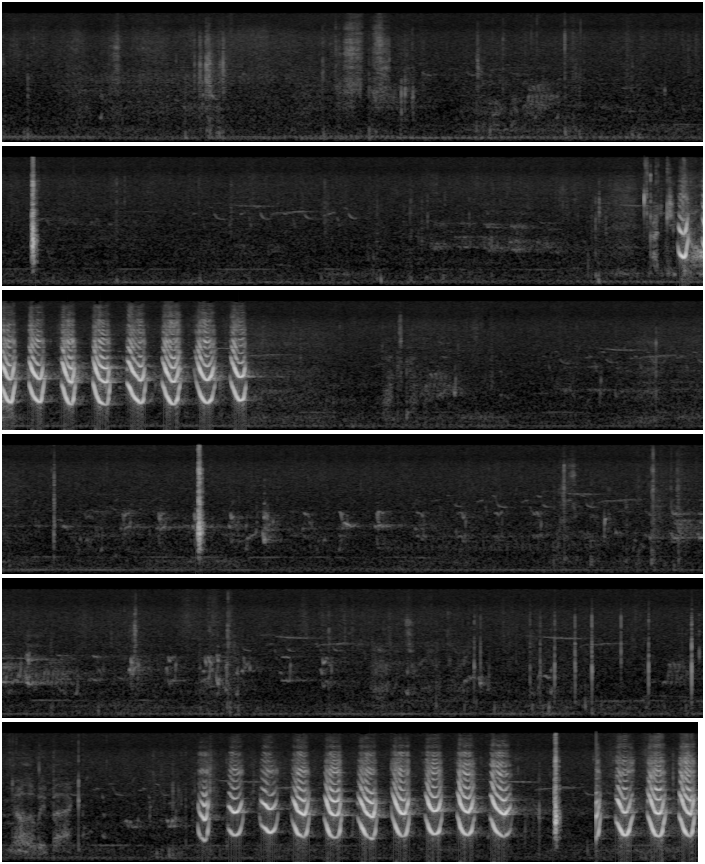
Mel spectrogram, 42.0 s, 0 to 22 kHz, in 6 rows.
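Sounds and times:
turkey yelping and clucking: 0:13.8 - 0:16.6, 0:21.5 - 0:26.1, 0:27.1 - 0:33.5, 0:34.6 - 0:35.0, 0:36.2 - 0:42.0.

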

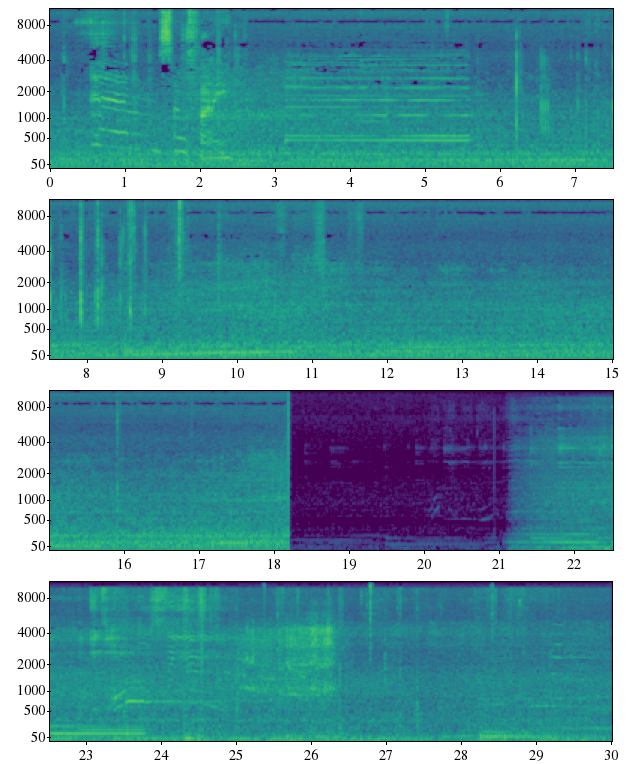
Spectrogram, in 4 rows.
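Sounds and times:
vehicle rumble from inside cabin: 0:00.0 - 0:18.3, 0:21.2 - 0:30.0
car horn: 0:03.1 - 0:05.8.

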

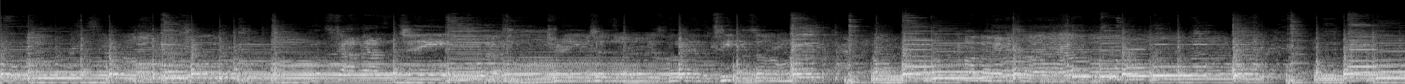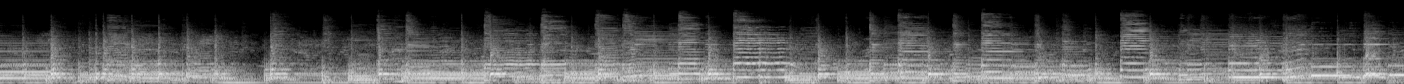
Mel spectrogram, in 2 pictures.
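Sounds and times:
saxophone: 0:00.0 - 0:03.1, 0:08.8 - 0:12.7, 0:24.9 - 0:28.0
hand drum rhythm: 0:00.0 - 0:28.0
strummed acoustic guitars: 0:00.0 - 0:28.0.

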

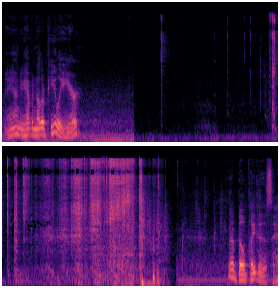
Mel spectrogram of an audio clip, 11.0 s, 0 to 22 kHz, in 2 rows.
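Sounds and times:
plastic film peeling: 0:04.8 - 0:10.1.

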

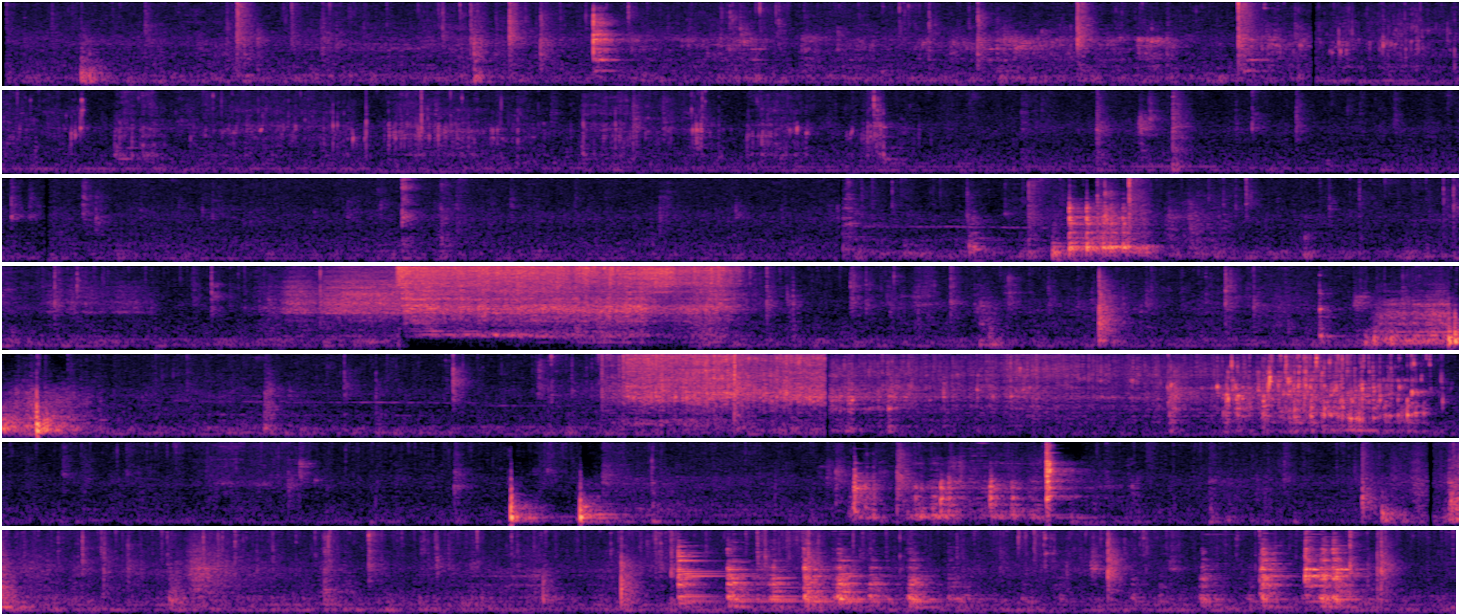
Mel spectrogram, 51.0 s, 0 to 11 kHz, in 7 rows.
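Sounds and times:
liquid pouring into a pot: 0:02.9 - 0:11.9, 0:32.1 - 0:36.5
pottery and cookware clinking: 0:03.0 - 0:11.8, 0:19.9 - 0:20.4, 0:47.0 - 0:50.7.

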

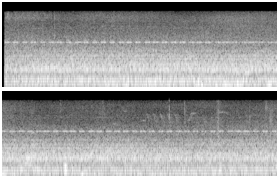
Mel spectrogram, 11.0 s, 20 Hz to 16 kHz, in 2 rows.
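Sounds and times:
diesel locomotive engine rumbling: 0:00.1 - 0:11.0
thin steady high tone: 0:00.1 - 0:11.0.

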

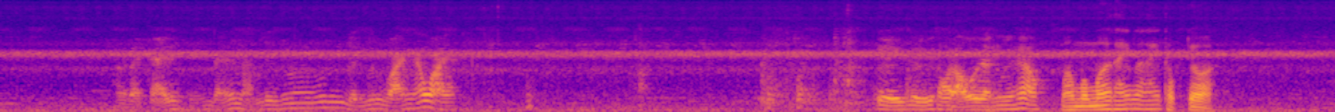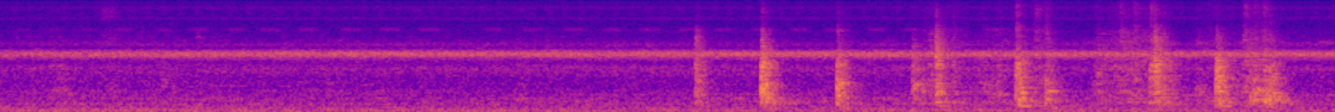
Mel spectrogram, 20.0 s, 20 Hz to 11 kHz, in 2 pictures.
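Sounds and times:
night insects chirring: 0:00.0 - 0:20.0
sharp knocks and taps: 0:15.2 - 0:19.8.

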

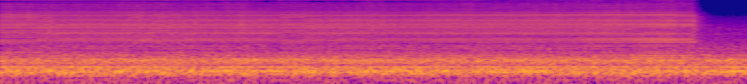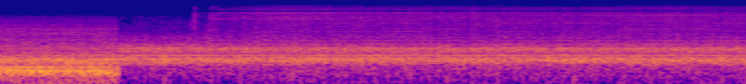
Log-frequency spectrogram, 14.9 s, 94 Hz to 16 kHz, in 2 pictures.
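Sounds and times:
welding arc hissing: 0:00.0 - 0:07.0.

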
